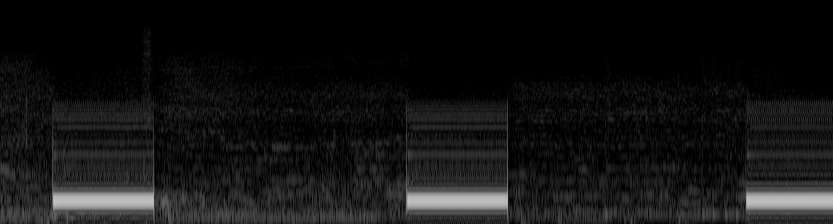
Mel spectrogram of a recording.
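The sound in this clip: Ringback tone of a telephone call to a mobile phone number: three long, steady beeps of about a second each, separated by longer silent gaps, over a faint low background.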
